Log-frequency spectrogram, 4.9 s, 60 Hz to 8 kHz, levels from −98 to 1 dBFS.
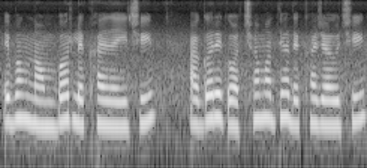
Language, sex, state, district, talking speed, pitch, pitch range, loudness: Odia, female, Odisha, Malkangiri, 85 wpm, 225 Hz, 215-250 Hz, -15 LUFS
